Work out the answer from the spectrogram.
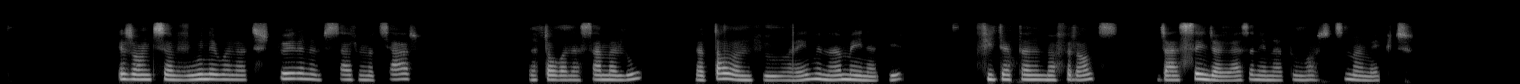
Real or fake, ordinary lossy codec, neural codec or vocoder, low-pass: fake; Opus, 64 kbps; codec, 24 kHz, 0.9 kbps, WavTokenizer, large speech release; 7.2 kHz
